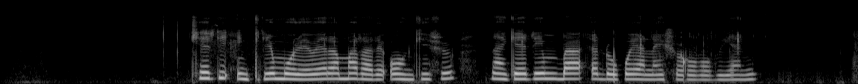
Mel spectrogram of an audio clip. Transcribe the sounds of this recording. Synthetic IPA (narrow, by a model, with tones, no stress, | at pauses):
kʰe˦di˦ʔi˨ŋɡɾi˦mɔ˨ɾɛ˨wɛ˦ɾa˦ma˦ɾa˨ɾɛ˨ʔɔ˦ŋɡi˦ʃu˦ | na˨kɛ˦ɾi˦mba˦ʔɛ˦ɗɔ˨kɔ˦ja˨na˨i˨ʃɔ˨ɾɔ˨ɾɔ˨βi˨ja˦ni˦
